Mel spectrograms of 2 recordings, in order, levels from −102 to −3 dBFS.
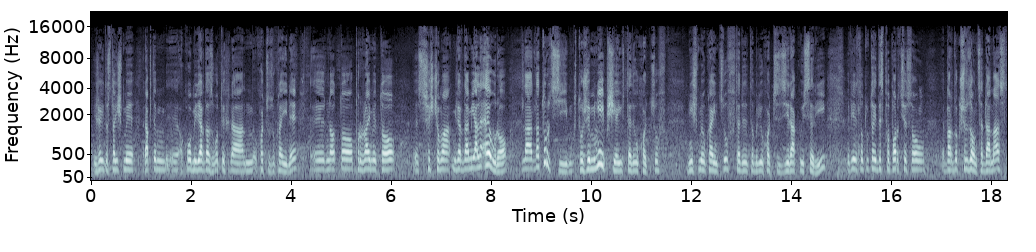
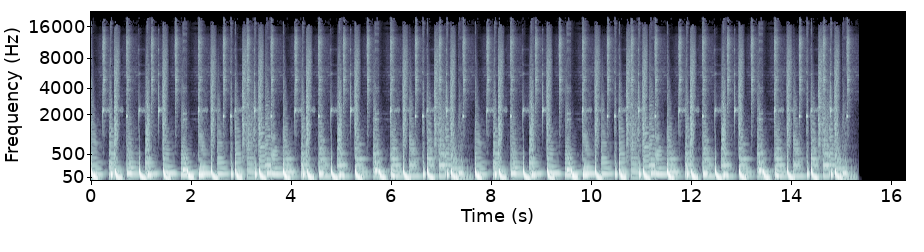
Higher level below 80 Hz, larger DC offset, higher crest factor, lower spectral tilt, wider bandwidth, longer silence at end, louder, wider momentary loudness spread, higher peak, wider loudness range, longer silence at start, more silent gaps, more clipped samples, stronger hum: second, -54 dBFS vs -18 dBFS; neither; about the same, 18 dB vs 14 dB; about the same, -5 dB/octave vs -5 dB/octave; second, 16.5 kHz vs over 20 kHz; second, 0 s vs 0.95 s; second, -21 LUFS vs -15 LUFS; first, 11 LU vs 2 LU; second, -4 dBFS vs 0 dBFS; first, 5 LU vs 1 LU; about the same, 0 s vs 0 s; neither; neither; neither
